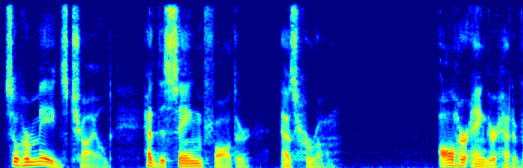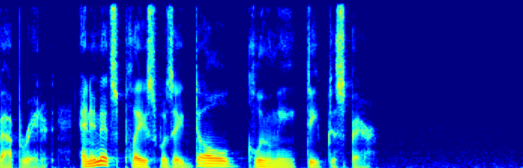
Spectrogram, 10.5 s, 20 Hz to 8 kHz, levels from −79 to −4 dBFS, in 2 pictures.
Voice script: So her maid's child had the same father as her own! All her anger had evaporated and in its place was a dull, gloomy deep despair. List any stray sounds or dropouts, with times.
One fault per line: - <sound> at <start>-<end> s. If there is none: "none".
none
